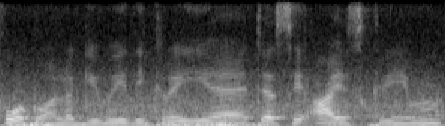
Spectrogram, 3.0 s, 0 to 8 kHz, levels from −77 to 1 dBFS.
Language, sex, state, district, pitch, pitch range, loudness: Hindi, female, Punjab, Pathankot, 200 Hz, 195-210 Hz, -17 LUFS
